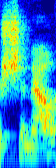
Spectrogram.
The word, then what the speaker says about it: Chanel: the sh sound for chanel as a cha sound because in english a ch is you know chuck you know chin you know we make it it's a very harder sound and i like to say it's very much like champagne you know champagne is a french word and the reason we don't say champagne and we say champagne is because ch becomes chanel it becomes much more of a like shh you know in english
